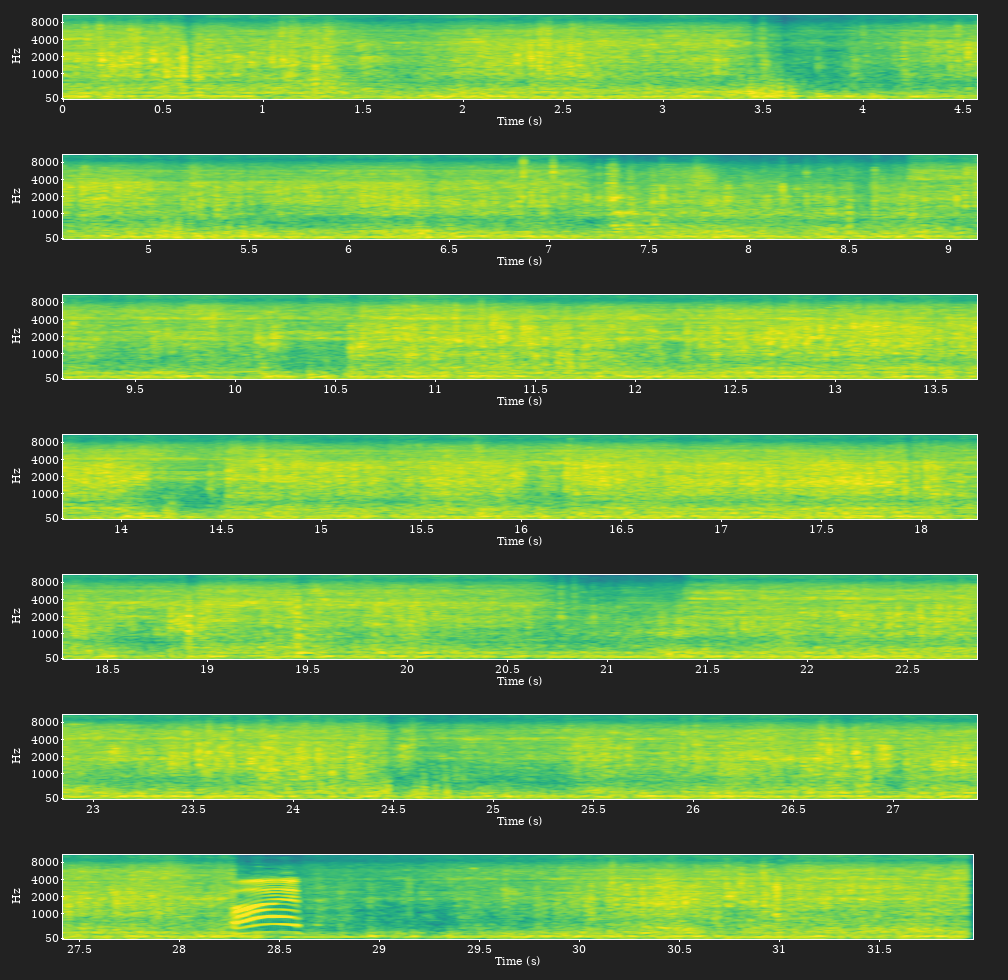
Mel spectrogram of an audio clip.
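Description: Wind rushing over the camera microphone and knobby tyres rolling over a dirt trail as a mountain bike descends at speed, steady throughout, with a brief squeal near the end.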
